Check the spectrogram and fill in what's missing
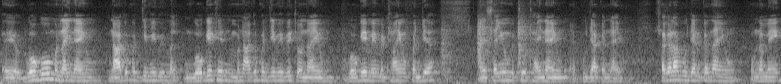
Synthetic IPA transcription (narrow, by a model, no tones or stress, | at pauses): ɡoːɡomɐnaːĩːnd̪aːɦijũ | naːɡpɐ̃ɲd͡ʑimibʱɪɡoːɡekʰeːnaːɡpɐ̃ɲd͡ʑimĩbʱit͡ɕɐʋə̃nd̪aːɦijũɡoːɡemẽmɪʈʰaːijũpɐ̃ɲd͡ʑɪ̆ | ɛ̃ːsɐijũmɪʈʰoʈʰaːĩːnd̪aːɦijũɛ̰̃ːpuːd͡ʑakɐ̃nd̪aːɦijũː | sɐɡəɽapuːd͡ʑəñ̆kɐ̃nd̪aːɦijũ | ʊ̰nmẽ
